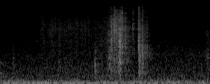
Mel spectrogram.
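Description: Cartoon soundtrack sound effects: a low rumble with two short hissing noises a little past one second in.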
